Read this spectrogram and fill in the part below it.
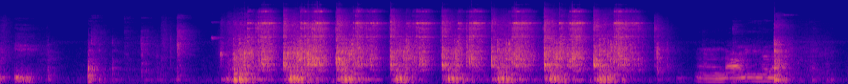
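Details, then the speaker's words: Homelite two-stroke rototiller, customer says it won't start: repeated pull-cord rasps about twice a second with no firing or puff; choke working, air filter out, primer bulb not filling; fuel starvation traced to a torn fuel line. "not even a puff. So pretty sure it has something to do with this primer bulb."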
